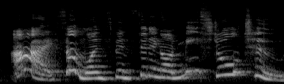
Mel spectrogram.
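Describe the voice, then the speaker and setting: A woman performs a put-on character voice at an extremely high pitch. Her pitch swings very widely, and her pace is moderate. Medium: read story. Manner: growling, muttering.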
